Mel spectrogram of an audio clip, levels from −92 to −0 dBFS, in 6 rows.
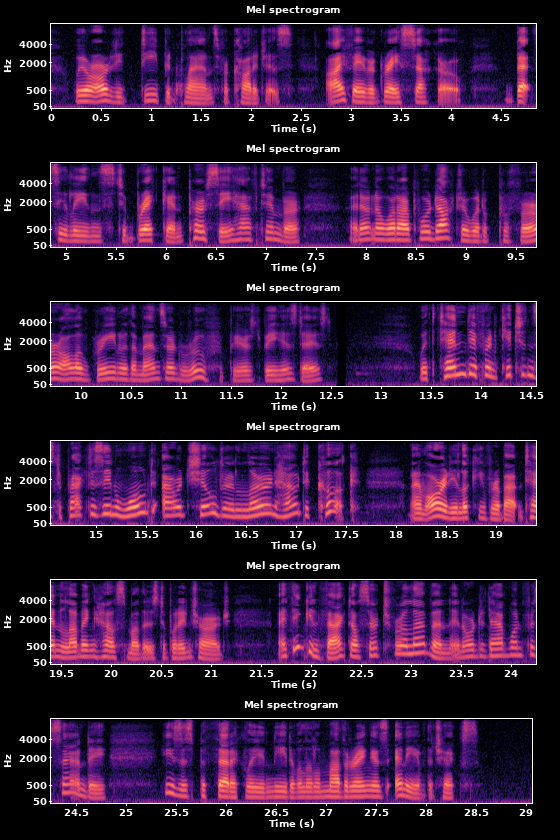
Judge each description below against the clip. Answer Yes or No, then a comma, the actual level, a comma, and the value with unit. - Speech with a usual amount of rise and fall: No, wide, 7.0 semitones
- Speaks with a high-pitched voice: No, medium, 170 Hz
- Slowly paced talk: No, average, 200 wpm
